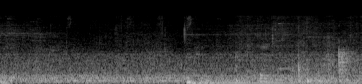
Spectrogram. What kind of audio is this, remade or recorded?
recorded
